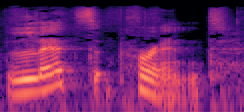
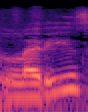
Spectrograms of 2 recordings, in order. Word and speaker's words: Let's Print: I have to say it like that because it's so funny to hear people who haven't heard me actually say the name of her shop. Everyone wants to call it Letty's, but it's Let's.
